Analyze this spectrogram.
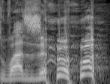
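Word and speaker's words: oiseaux: Birds is weird in French. No letter is pronounced the way it should, and there are 7 of them. It's pronounced wazoo. And yes, I will die mad about it. Wazoo hits every vowel in the French alphabet and manages to only be pronounced with 2 goddamn syllables.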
